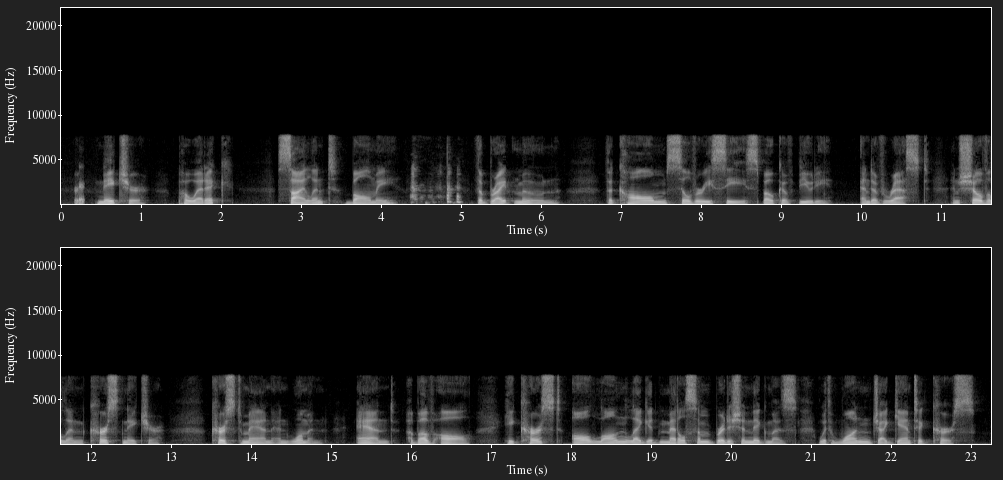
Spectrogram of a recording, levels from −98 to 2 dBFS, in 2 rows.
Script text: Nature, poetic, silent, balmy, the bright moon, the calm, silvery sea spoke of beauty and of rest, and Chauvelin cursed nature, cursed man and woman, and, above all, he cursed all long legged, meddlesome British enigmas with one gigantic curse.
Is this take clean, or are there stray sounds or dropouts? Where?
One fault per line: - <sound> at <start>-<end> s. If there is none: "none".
- laugh at 0.2-0.3 s
- laugh at 4.4-5.0 s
